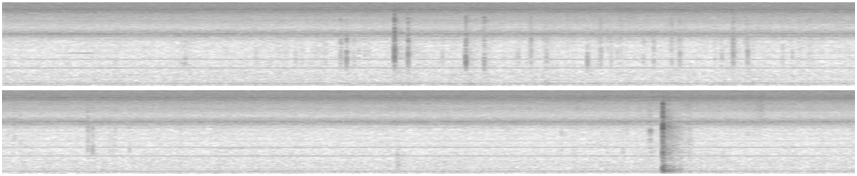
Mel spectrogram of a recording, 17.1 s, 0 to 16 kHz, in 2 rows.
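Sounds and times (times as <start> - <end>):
background hiss and hum: 0.0 - 17.0
small hard parts clicking: 3.0 - 8.2.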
